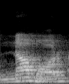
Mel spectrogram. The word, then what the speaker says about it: Namor: there are Invaders and so we're introduced to Namor as the movie uh pronounces it and played by Dino chuerta who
